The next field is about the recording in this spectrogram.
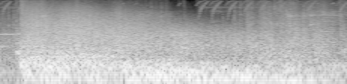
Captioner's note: siren wailing; explosions booming; gunshots thudding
